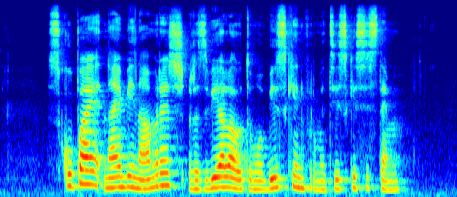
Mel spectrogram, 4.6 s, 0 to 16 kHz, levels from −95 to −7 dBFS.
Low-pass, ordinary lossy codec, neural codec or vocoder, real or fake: 14.4 kHz; none; none; real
